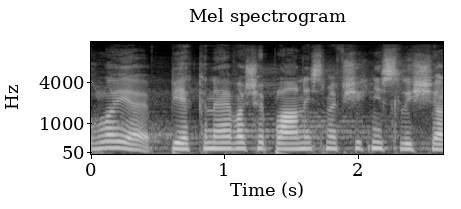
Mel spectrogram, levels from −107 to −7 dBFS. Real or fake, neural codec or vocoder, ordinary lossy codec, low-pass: real; none; AAC, 96 kbps; 14.4 kHz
